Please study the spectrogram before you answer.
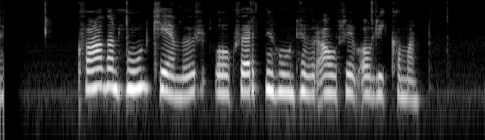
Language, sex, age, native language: Icelandic, female, 40-49, Icelandic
